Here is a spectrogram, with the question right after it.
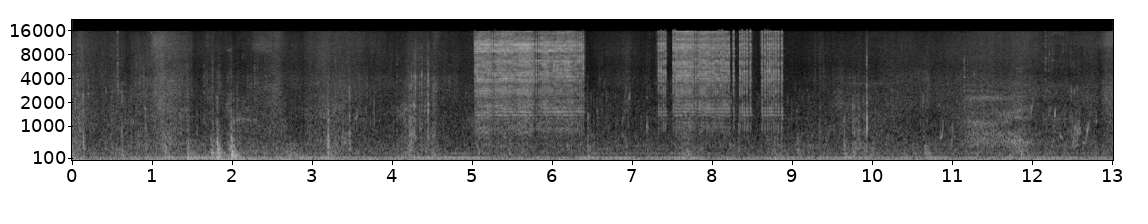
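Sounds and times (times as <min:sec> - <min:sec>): fishing reel ratcheting: 0:05.0 - 0:06.5, 0:07.3 - 0:09.0.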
